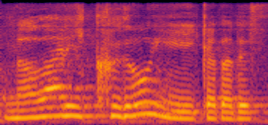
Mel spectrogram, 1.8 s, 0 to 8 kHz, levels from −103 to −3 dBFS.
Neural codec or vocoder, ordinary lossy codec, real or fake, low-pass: codec, 44.1 kHz, 7.8 kbps, DAC; none; fake; 7.2 kHz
